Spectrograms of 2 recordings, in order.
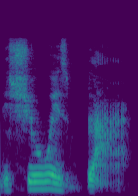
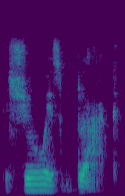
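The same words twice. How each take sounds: First: A linking sound joins shoe and is smoothly. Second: The same.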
